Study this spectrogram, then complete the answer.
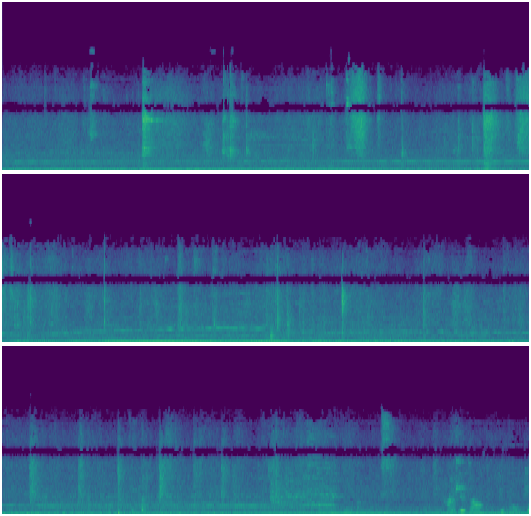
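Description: Loose fittings inside a bus rattle and click now and then.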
